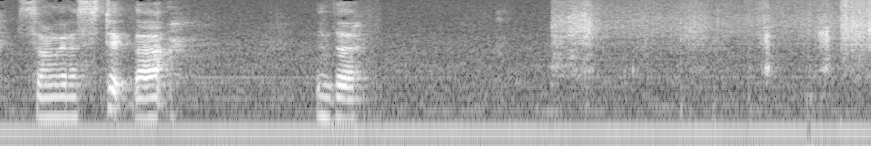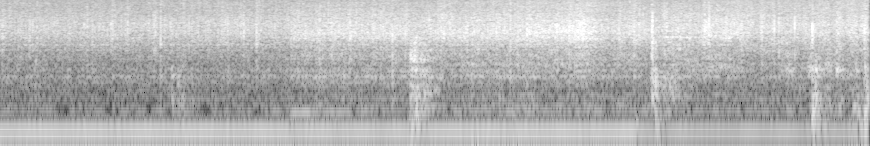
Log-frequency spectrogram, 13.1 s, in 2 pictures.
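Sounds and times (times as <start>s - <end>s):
spatula stirring: 4.2s - 6.4s
onions sizzling in a frying pan: 4.2s - 13.0s.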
